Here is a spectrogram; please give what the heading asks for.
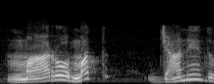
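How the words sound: There is a pause after 'mat'.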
